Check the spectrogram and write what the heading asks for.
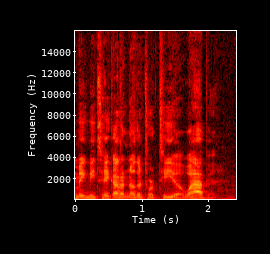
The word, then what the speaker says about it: tortilla: Totally forgot about those two L's. Tortilla.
